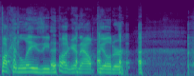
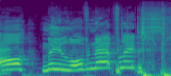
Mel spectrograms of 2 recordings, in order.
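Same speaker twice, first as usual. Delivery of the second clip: high, slow, botched Scottish woman; hammed-up bad Scottish accent, drawn out; female Scottish accent; 10 semitones higher, 4 dB louder, much slower than usual. Scottish chick chatting about Netflix, badly faked Scottish accent. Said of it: "I'll do female Scottish accent".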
